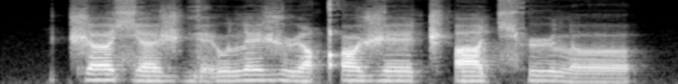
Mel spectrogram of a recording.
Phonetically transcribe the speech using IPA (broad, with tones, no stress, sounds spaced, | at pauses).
t͡ʃ ɜ˦ ɕ ɛ˧ ʒ ɡ ḛ˧ u̯ l e˦ ʒ ʉ˨ i̯ qʼ y˧ ʒ e˧ t͡ʃʼ a˧ t͡ɕʰ ʉ˧ l ɤ˨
